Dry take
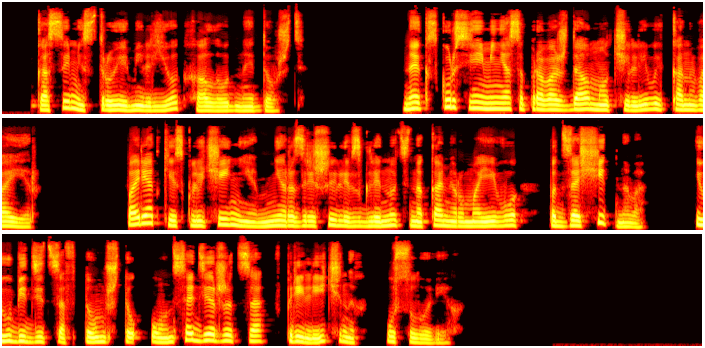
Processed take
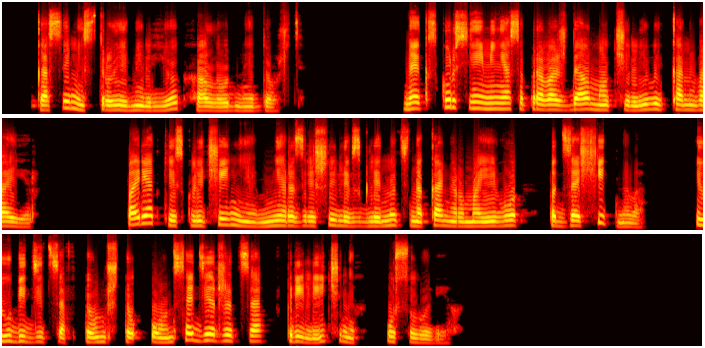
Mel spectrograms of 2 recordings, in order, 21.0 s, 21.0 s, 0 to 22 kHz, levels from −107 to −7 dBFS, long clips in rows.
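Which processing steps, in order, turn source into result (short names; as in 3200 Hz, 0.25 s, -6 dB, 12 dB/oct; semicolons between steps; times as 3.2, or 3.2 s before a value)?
Wiener smoothing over 25 samples; HPF 690 Hz 12 dB/oct; compressor 2:1, threshold -32 dBFS, peak gain reduction 7 dB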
